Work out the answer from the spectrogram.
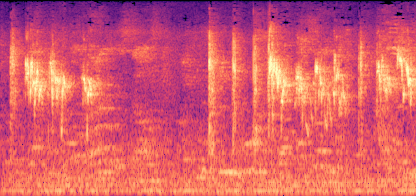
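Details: Busy budgerigar warbling, with quick chattering chirps and short squeaky notes running almost nonstop and only a brief pause in the middle.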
